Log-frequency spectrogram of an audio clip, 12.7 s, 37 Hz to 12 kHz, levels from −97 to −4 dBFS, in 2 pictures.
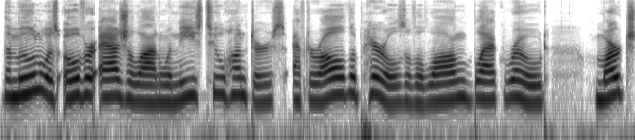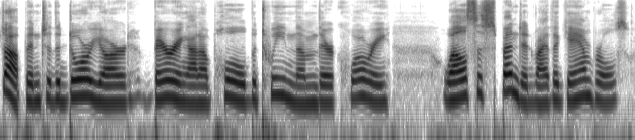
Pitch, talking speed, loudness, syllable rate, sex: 205 Hz, 170 wpm, -18 LUFS, 4.6 syllables/s, female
